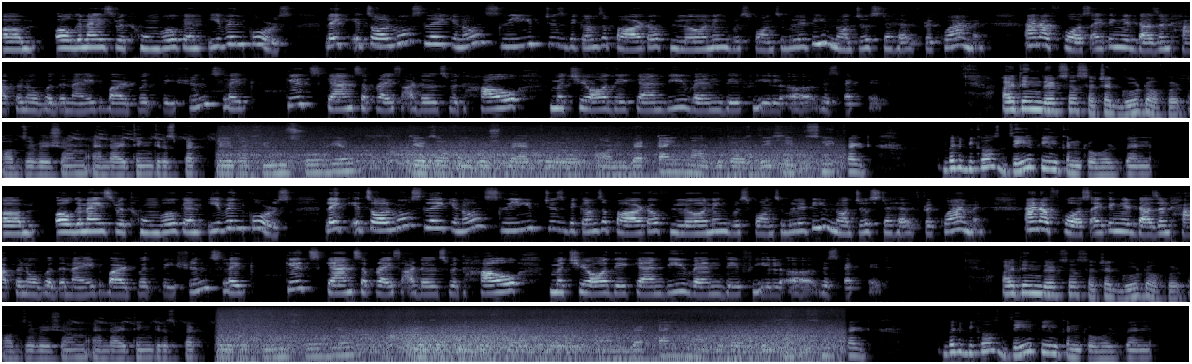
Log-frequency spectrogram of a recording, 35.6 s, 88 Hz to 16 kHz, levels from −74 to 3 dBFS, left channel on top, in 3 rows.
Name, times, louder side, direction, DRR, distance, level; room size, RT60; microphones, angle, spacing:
voice 1, 0.0-14.3 14.7-20.7, right 3 dB, 75° right, 1.6 m, -29 dB
voice 2, 21.5-32.7 33.2-35.3, left 4 dB, 40° left, 0.4 m, -32 dB
sound 1, 25.9-32.2, right 3 dB, 30° right, 0.6 m, -32 dB
18.5 x 6.8 x 2.2 m
head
